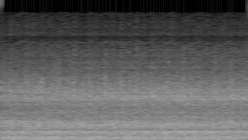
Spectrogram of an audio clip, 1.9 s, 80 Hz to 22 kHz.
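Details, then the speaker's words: 1998 Ford Explorer, 26 years old, bought as a non-runner with a suspected bad fuel pump, started on a fully charged spare battery: it fires right up to a steady, smooth low rumble with no ticking, knocking or smoke. "that's the smoothest 26y old car I've ever heard run no ticking no knocking no smoke it fired right up"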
